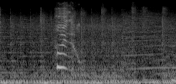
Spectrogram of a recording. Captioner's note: sneeze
